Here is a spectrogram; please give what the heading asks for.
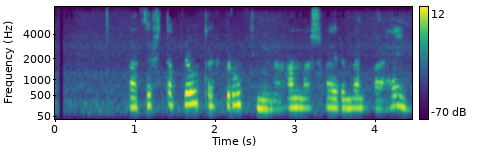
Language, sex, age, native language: Icelandic, female, 40-49, Icelandic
